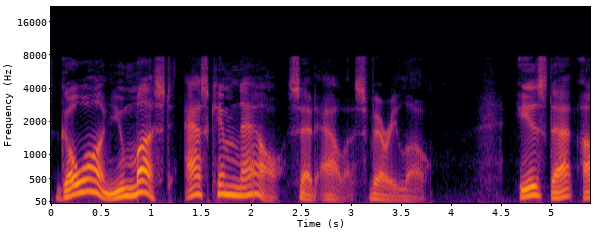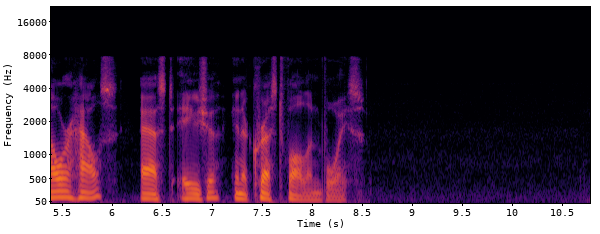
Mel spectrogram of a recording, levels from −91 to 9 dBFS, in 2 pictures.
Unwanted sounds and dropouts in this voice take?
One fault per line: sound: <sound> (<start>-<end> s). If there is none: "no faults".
no faults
